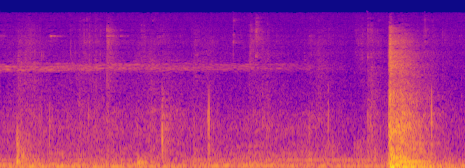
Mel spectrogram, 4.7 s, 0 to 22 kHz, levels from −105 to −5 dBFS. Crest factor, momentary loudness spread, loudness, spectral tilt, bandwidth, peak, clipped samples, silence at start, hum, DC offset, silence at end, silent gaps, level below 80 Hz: 26 dB; 18 LU; -31 LUFS; -5 dB/octave; 16 kHz; -4 dBFS; under 0.1%; 0 s; none; under 0.1%; 0 s; none; -32 dBFS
